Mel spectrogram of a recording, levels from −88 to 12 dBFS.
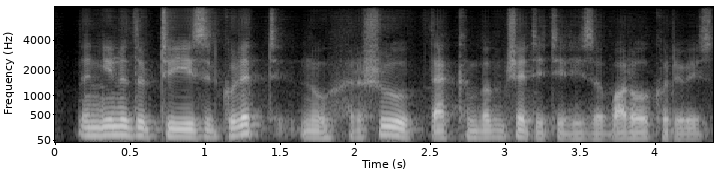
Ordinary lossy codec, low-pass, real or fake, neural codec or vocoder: none; none; fake; codec, 16 kHz, 0.2 kbps, FocalCodec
